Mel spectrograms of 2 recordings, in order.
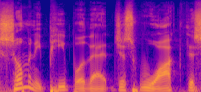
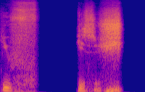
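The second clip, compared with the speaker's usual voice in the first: put-on muttering under breath, lower; 3 semitones lower, 3 dB quieter than usual. Retelling cursing a guy who got ice cream: imitating cursing under breath. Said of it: "cursing him under my breath".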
